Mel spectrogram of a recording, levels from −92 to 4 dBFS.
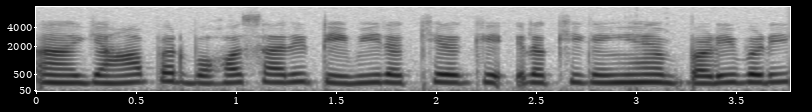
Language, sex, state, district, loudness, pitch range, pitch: Hindi, female, Uttar Pradesh, Budaun, -15 LUFS, 230-240 Hz, 235 Hz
